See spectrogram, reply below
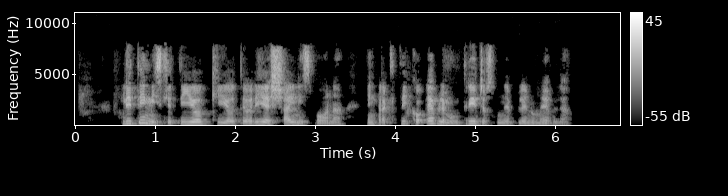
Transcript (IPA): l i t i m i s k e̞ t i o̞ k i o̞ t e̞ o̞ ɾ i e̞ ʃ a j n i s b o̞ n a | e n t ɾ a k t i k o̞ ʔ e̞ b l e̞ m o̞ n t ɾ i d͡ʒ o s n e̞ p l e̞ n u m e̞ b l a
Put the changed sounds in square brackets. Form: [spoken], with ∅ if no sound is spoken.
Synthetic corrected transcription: l i t i m i s k e̞ t i o̞ k i o̞ t e̞ o̞ ɾ i e̞ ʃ a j n i s b o̞ n a | e n [p] ɾ a k t i k o̞ ʔ e̞ b l e̞ m o̞ n t ɾ i d͡ʒ o s n e̞ p l e̞ n u m e̞ b l a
